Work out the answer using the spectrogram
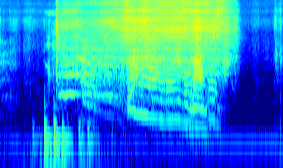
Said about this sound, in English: But I'm just gonna blow my nose.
